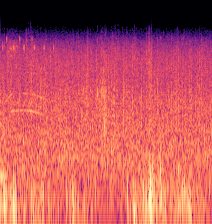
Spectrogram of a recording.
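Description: Quiet outdoor ambience with faint rustling and a few soft knocks as a plastic sack of fish is handled, and one sharper tap about three seconds in.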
